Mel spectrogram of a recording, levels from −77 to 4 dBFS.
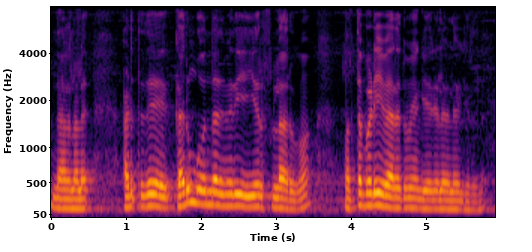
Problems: none marked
